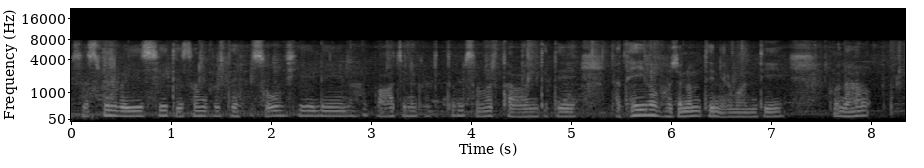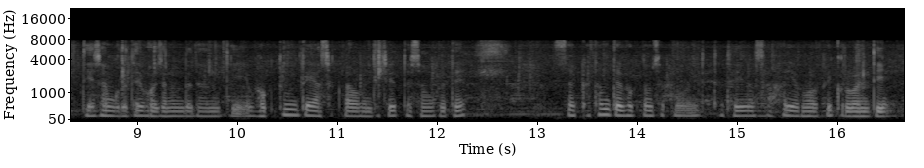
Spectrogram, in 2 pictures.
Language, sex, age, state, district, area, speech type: Sanskrit, male, 18-30, Odisha, Bhadrak, rural, spontaneous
